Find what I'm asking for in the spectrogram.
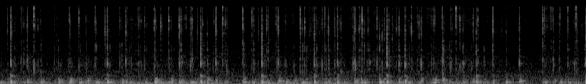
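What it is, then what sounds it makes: Aluminium and plastic keyboard being typed on. Fingertips from both hands type steadily on a compact Apple keyboard with a silver aluminium body and white plastic keys, resting on a wooden desk. The result is a quick, continuous patter of short, crisp clicks with bright tops over a soft low thud, each keystroke dying away almost at once.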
